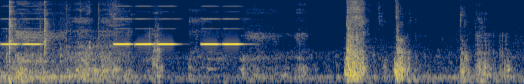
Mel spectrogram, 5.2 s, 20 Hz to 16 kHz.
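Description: Pulse oximeter alarm beeping: three high, single-pitched beeps of about half a second each in the first two and a half seconds. The alarm warns of low oxygen saturation, at 79 % where it should be near 100. A few short, fainter noises follow.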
